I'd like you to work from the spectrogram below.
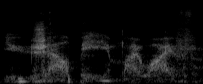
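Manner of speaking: ordinary delivery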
